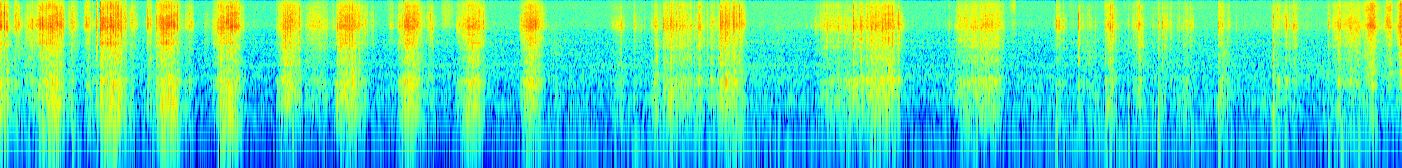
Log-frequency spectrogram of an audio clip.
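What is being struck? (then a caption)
Foam kitchen sponge with abrasive scouring pad. Fingernails scratch quickly along the green abrasive scouring side of a red foam kitchen sponge held upright. Rapid, uneven bursts of bright, dry rasping follow each other, with a few longer scraping strokes in the middle, all high-pitched with almost no low end.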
